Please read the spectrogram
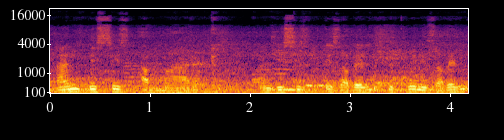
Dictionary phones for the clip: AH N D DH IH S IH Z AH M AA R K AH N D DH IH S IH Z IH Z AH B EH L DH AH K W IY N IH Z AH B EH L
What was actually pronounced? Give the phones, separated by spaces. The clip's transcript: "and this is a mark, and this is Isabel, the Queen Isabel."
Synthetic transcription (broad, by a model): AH N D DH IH S IH Z AH M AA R AH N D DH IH S IH Z IH Z AH B EH L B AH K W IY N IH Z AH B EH L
